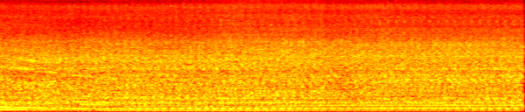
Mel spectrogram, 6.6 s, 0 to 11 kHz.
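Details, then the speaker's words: Oliver 1550 diesel tractor in neutral after the sticky number 6 injector was pulled and rebuilt (it had been wet stacking and running cool). Steady, even idle with a smooth regular beat, no knock or miss; sounds much better after repair. "this time I'll turn the fuel on before before I start it there neutral and I should hook the battery back up okay oh that sounded much better"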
